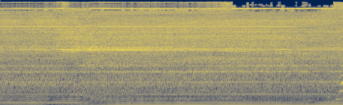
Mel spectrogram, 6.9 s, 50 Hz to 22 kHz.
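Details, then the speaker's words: Maxshine M15Pro polisher at speed 6 on a light contour of a car panel: high, hissy whine that never holds a steady pitch and sags under pressure; it is struggling and bogging down. "So, all right, let's crank it up to speed 6. How it's struggling."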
